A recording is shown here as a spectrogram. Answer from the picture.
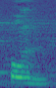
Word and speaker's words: Om: It is with 3 letters, A, O, M, but when we pronounce it, it is Eka Aksharam only.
